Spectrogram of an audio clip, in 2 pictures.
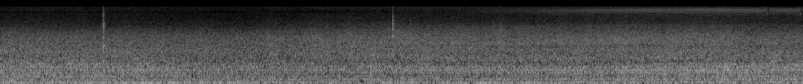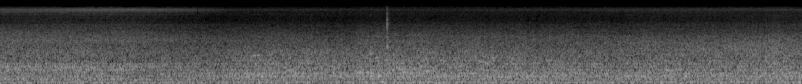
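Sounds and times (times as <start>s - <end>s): sea surf breaking: 0.0s - 16.0s.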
